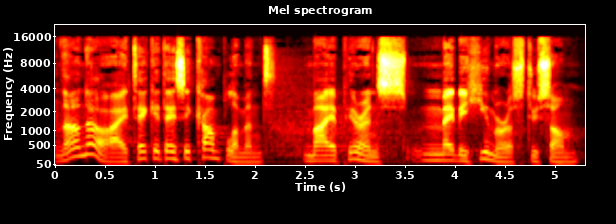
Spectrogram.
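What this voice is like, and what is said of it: Put-on French accent. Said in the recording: “You are referring to my accent. Well, today it suits me to be a Frenchman”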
